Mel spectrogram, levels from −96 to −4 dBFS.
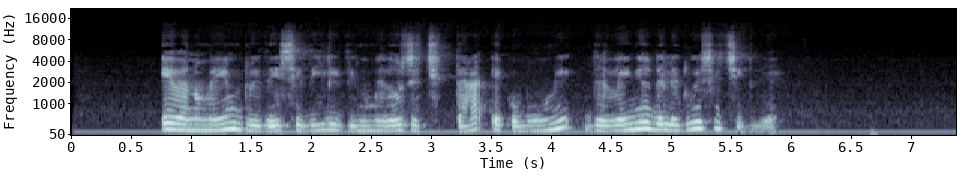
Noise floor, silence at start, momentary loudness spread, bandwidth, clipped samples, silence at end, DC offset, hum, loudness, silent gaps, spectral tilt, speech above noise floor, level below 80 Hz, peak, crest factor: -49 dBFS; 0.75 s; 9 LU; 10 kHz; under 0.1%; 0.65 s; under 0.1%; none; -22 LUFS; none; -6.5 dB/octave; 27 dB; -56 dBFS; -6 dBFS; 16 dB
